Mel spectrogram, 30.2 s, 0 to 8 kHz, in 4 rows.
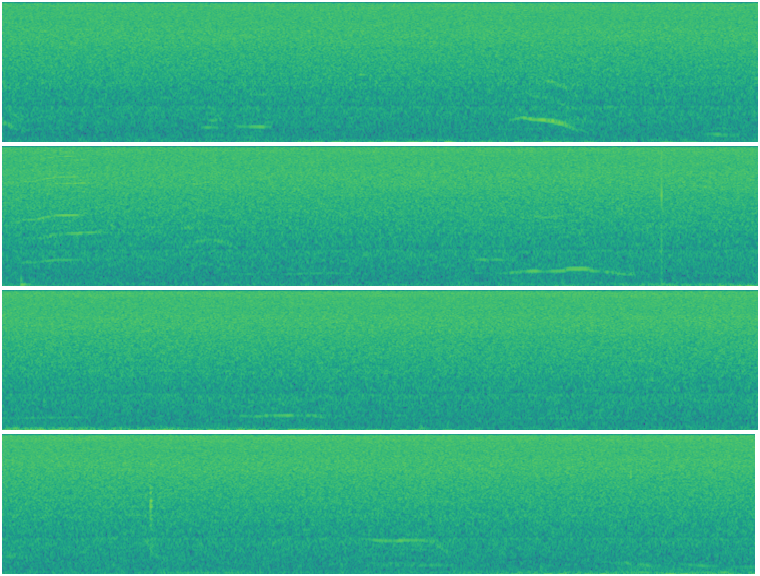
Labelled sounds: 5.4	5.7	humpback whale, 1.1 to 1.4 kHz
7.8	8.6	humpback whale, 1.0 to 4.1 kHz
12.9	13.1	humpback whale, 1.6 to 1.7 kHz

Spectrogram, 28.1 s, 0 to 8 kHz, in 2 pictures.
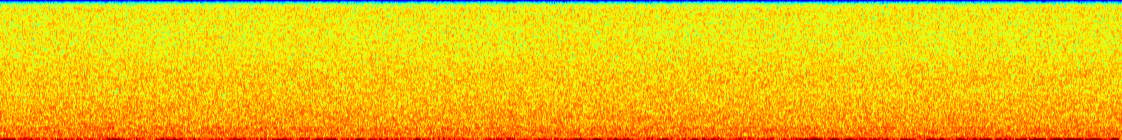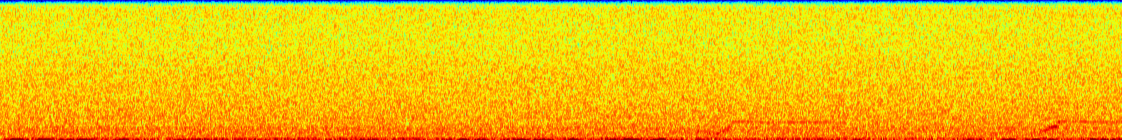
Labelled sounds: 23.2	23.5	humpback whale, 1.0 to 1.1 kHz

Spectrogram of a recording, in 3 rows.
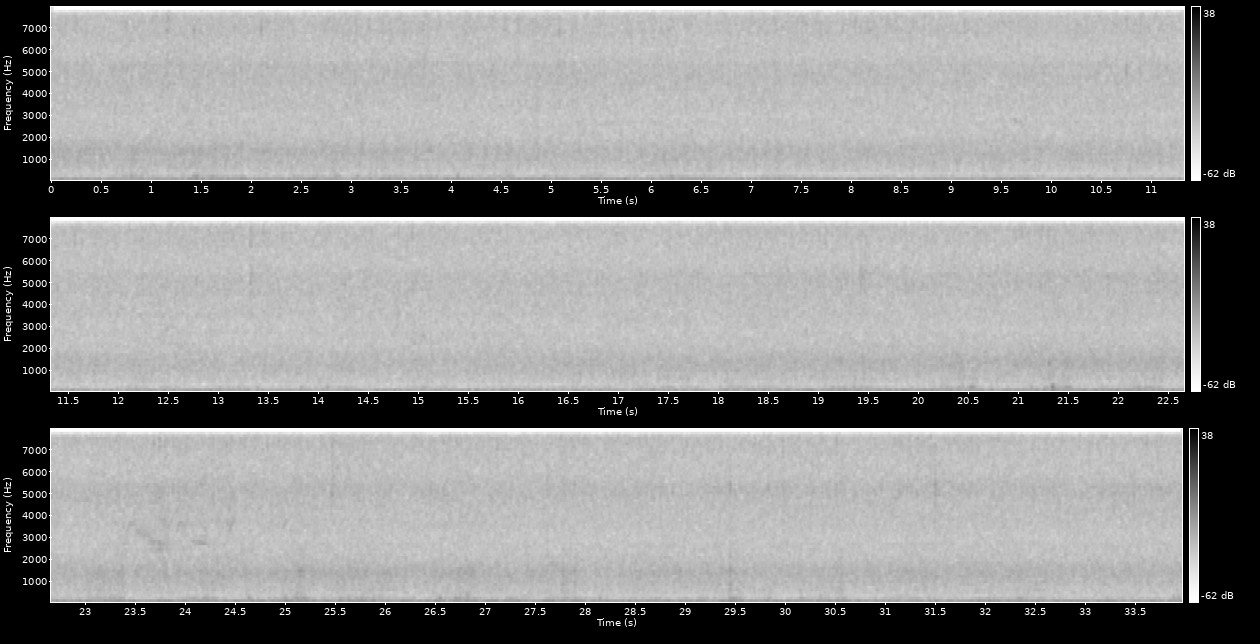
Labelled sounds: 23.4	24.3	killer whale, 2.4 to 4.6 kHz

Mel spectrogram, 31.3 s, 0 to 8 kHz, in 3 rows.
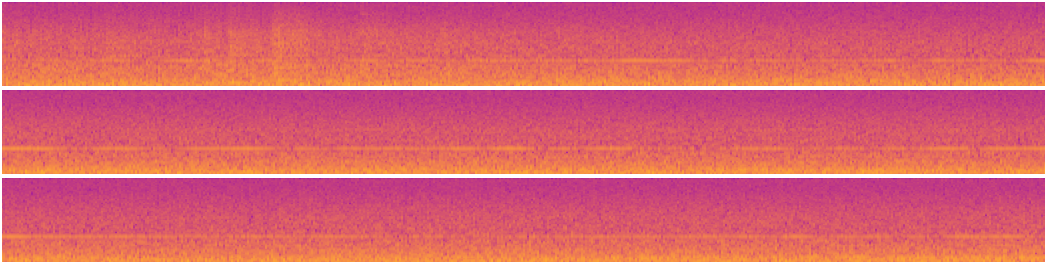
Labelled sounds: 10.3	10.5	vessel noise, 0.86 to 0.96 kHz

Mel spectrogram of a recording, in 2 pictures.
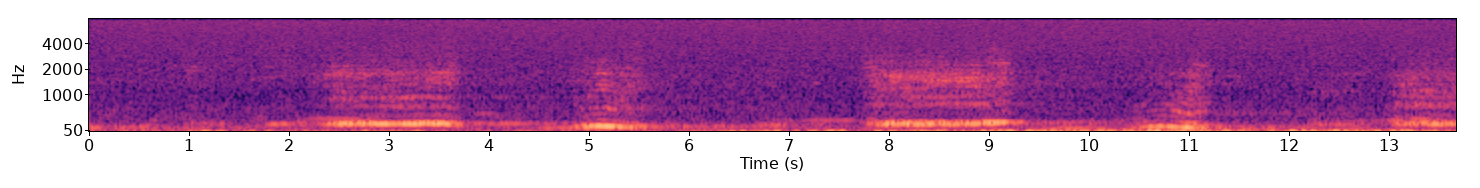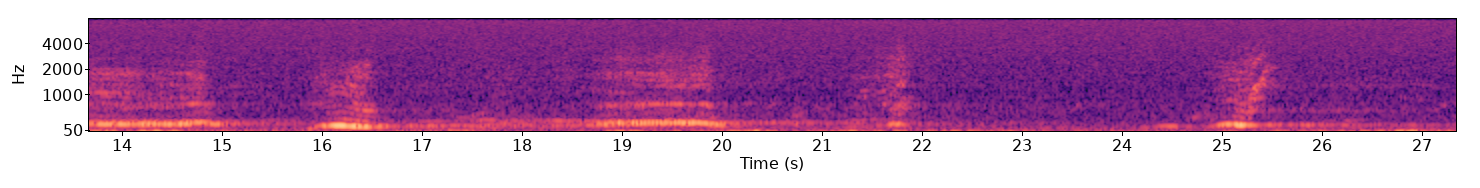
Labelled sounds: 2.3	3.6	humpback whale, 0.86 to 1.9 kHz
7.9	9.2	humpback whale, 1.2 to 2.4 kHz
14.6	14.9	humpback whale, 0.93 to 1.1 kHz
16.0	16.3	humpback whale, 0.96 to 1.3 kHz
19.0	19.7	humpback whale, 1.2 to 1.9 kHz
24.8	25.5	humpback whale, 0.83 to 1.8 kHz

